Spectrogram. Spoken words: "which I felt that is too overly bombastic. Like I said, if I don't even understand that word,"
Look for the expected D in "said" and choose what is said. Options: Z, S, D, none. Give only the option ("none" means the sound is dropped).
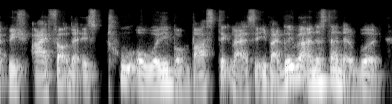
none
